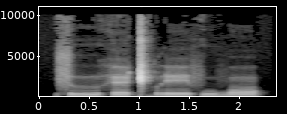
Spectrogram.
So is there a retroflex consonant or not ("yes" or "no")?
no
